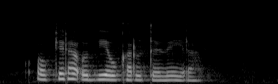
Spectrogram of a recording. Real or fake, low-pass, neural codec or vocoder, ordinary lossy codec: fake; 7.2 kHz; codec, 16 kHz, 4 kbps, FunCodec, trained on LibriTTS, 50 frames a second; none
